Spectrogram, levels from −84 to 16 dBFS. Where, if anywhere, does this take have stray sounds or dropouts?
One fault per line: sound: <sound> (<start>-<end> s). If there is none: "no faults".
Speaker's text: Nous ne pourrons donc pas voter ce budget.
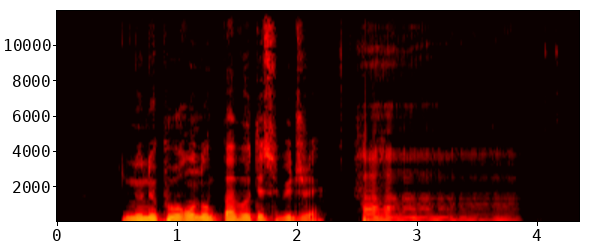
sound: laugh (2.4-3.9 s)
